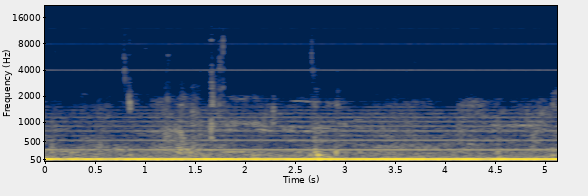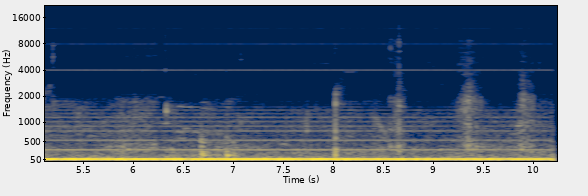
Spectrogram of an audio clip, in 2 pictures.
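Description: Close-up mouth sounds of a person biting and chewing crisp, juicy bilimbi (kamias) fruit: scattered crunches and wet clicks, over a steady low hum.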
